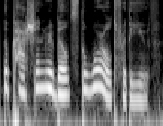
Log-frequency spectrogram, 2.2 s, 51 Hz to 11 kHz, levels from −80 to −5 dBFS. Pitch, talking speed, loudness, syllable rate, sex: 215 Hz, 220 wpm, -16 LUFS, 4.8 syllables/s, female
